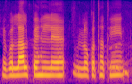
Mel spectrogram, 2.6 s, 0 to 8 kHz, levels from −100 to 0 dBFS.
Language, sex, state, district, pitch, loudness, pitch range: Magahi, female, Jharkhand, Palamu, 225 Hz, -17 LUFS, 220-230 Hz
